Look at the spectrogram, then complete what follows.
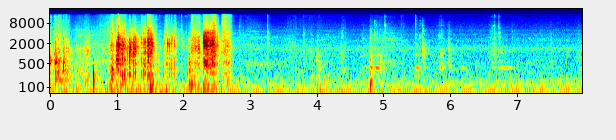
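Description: Close, irregular rustling and scraping handling noise for the first few seconds, then it goes quiet with only a few faint clicks. The diesel engine is not running.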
